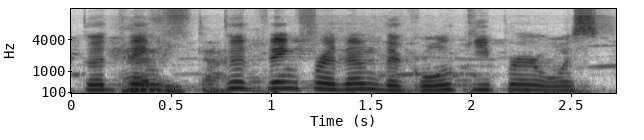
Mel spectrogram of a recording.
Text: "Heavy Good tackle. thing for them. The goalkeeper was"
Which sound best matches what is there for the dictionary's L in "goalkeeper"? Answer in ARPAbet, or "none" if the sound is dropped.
L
